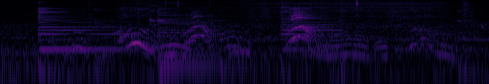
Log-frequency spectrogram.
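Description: Three-week-old golden retriever puppies whimpering and yipping: several short, high whines that rise and fall, over a background song.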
